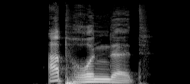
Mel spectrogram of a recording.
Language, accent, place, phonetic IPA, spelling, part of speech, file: German, Germany, Berlin, [ˈapˌʁʊndət], abrundet, verb, De-abrundet.ogg
- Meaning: inflection of abrunden: 1. third-person singular dependent present 2. second-person plural dependent present 3. second-person plural dependent subjunctive I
